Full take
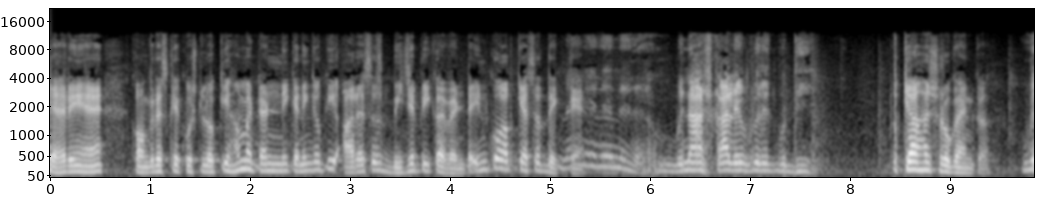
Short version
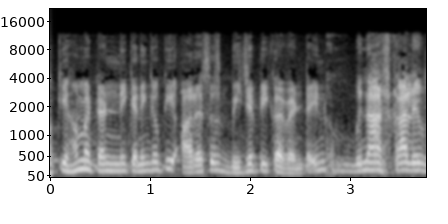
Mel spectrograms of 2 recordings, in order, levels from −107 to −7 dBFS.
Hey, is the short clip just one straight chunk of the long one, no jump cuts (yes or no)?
no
